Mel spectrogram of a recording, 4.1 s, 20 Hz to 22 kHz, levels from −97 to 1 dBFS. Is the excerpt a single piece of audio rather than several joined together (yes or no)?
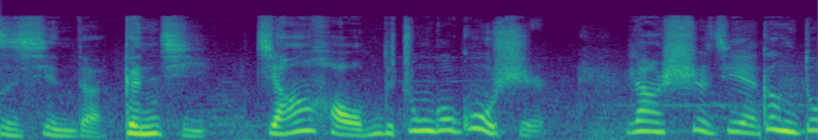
yes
